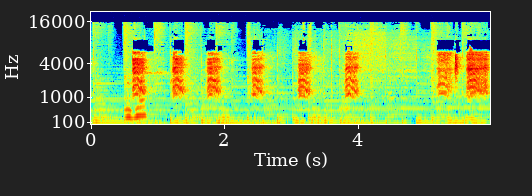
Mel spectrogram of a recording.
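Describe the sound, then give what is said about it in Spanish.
A crow caws repeatedly, giving many harsh, rasping calls spaced in an irregular rhythm over a low background rumble. “vamos a ver si puedo encontrar aquí el graznito de un cuervo, ¿Sí lo escuchas? Sí. Ese es el cuervo.”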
